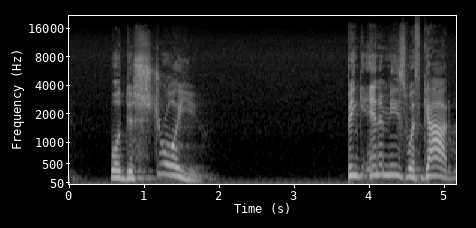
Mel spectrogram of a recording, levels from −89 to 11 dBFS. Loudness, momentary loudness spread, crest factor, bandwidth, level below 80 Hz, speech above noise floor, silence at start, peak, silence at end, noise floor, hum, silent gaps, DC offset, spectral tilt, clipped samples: -24 LUFS; 7 LU; 22 dB; over 20 kHz; -62 dBFS; 36 dB; 0.55 s; -6 dBFS; 0 s; -60 dBFS; none; none; 0.1%; -3.5 dB/octave; under 0.1%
